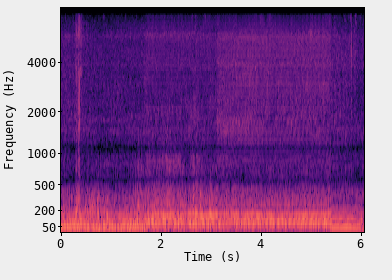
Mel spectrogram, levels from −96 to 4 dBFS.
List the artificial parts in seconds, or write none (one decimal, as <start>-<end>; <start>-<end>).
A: 1.7-5.4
